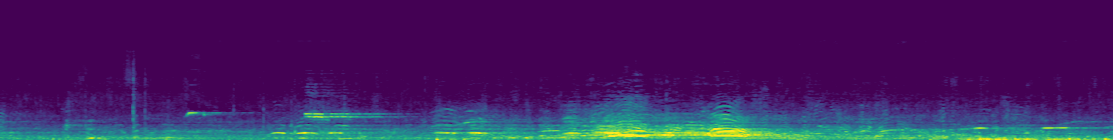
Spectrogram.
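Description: A crowd of spectators murmurs and calls out in a large open stadium.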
